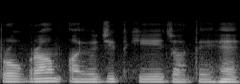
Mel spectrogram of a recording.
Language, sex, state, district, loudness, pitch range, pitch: Hindi, male, Bihar, Begusarai, -23 LUFS, 120-130 Hz, 120 Hz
